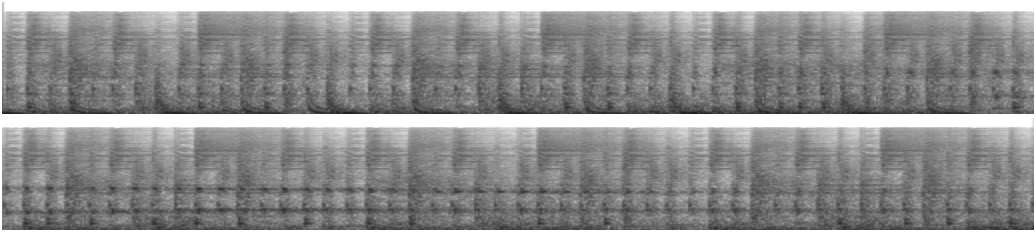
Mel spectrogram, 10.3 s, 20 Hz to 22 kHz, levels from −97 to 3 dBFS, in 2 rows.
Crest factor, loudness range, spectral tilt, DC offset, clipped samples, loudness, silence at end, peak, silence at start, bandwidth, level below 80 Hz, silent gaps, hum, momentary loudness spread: 16 dB; 1 LU; -3.5 dB/octave; under 0.1%; under 0.1%; -18 LUFS; 0 s; -2 dBFS; 0 s; 16 kHz; -22 dBFS; none; none; 2 LU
